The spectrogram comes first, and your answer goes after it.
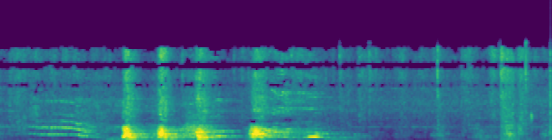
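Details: Presa Canario, a thin dog being given medicine by its owner: a high whine slides downward, then a quick burst of about five sharp, rough barks within two seconds, one last bark, and quiet with faint rustling.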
